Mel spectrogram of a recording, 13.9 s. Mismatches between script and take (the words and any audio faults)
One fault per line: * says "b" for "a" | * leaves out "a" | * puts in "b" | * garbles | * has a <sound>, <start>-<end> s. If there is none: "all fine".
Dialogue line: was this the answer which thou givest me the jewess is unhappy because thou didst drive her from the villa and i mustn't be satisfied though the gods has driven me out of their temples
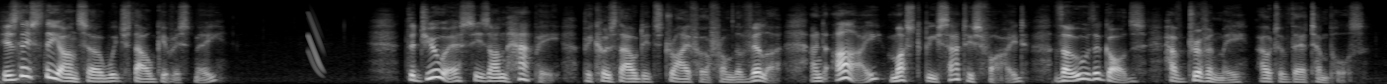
* says "is" for "was"
* has a chirp, 3.1-3.3 s
* says "must" for "mustn't"
* says "have" for "has"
